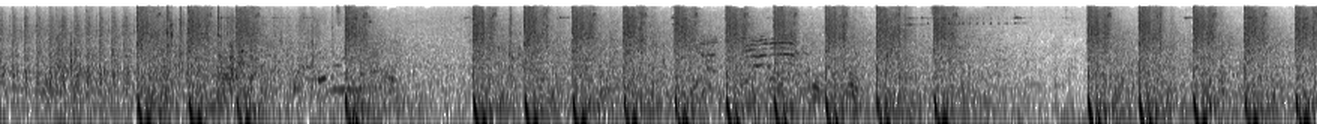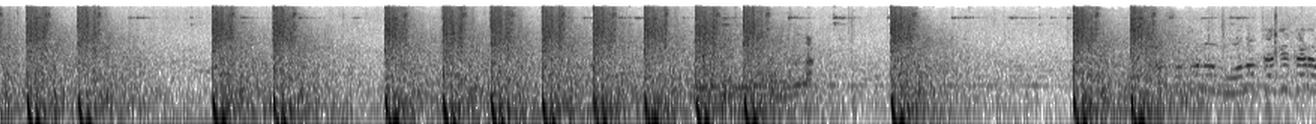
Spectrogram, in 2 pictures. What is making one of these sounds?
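A rifle fires in rapid bursts of sharp shots.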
